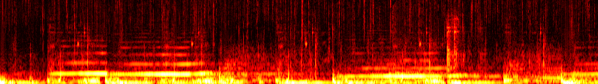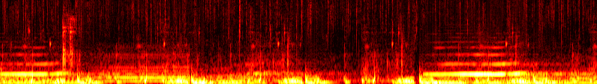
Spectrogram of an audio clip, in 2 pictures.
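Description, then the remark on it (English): Killer whale calls on a music album track ring out in a repeating series of rising, wavering harmonic whistles and squeals, roughly every few seconds, over a steady low rumbling backdrop, with no one speaking. “And this is the track that contains the sound of those killer whales that you mentioned earlier.”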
